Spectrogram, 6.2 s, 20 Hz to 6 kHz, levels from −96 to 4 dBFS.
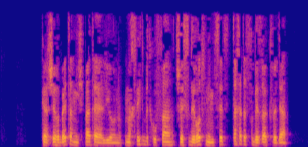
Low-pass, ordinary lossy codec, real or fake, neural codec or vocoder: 5.4 kHz; MP3, 24 kbps; fake; vocoder, 44.1 kHz, 128 mel bands, Pupu-Vocoder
